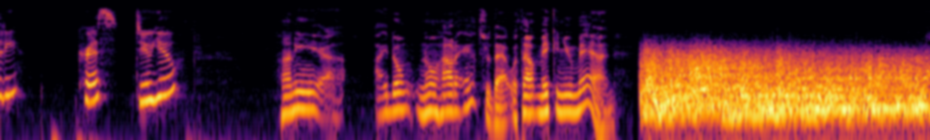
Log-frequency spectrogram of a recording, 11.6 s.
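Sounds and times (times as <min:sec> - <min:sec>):
speech: 0:01.0 - 0:02.4, 0:03.5 - 0:07.8
rolling thunder: 0:08.0 - 0:11.6.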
